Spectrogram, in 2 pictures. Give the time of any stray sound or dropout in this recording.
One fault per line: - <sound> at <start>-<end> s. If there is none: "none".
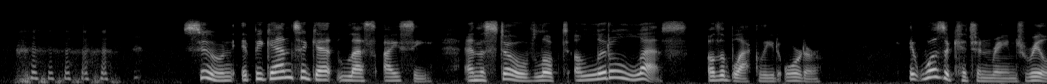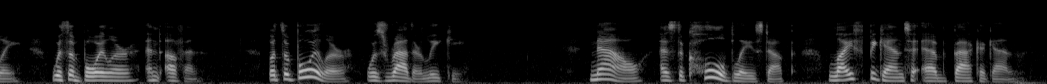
- laugh at 0.1-1.4 s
